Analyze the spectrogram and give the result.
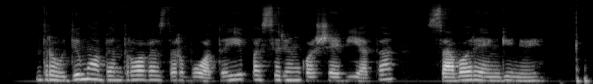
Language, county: Lithuanian, Utena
